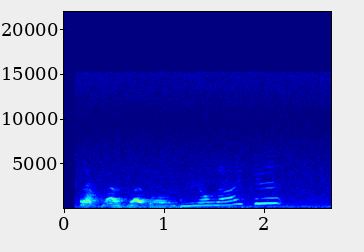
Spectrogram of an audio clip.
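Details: Pet pug that does not like crawfish gives drawn-out whines that rise in pitch, after a person speaks at the start.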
